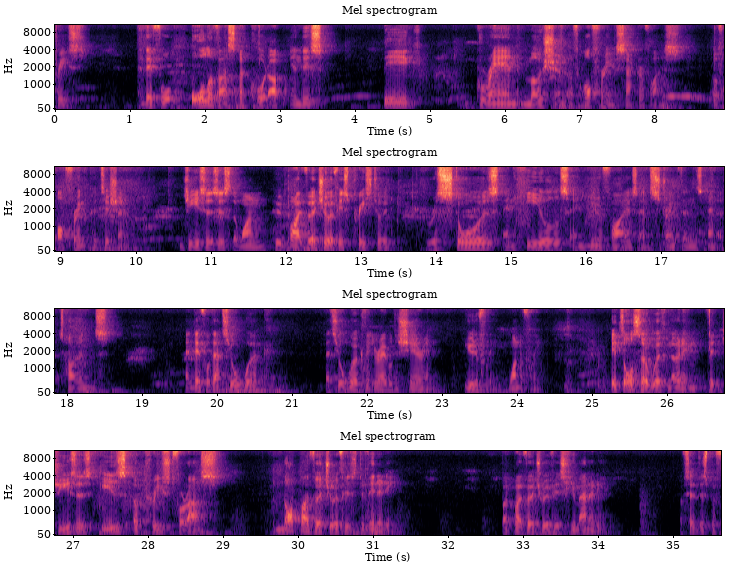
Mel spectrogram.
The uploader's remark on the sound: delivered in Our Lady of Mt Carmel Church, Mt Larcom, Qld.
